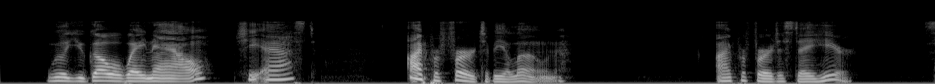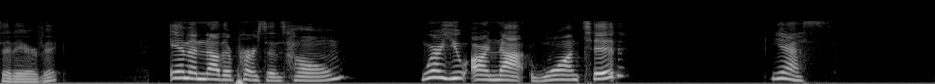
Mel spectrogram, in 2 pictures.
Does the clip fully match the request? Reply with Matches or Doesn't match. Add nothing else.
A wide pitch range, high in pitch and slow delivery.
Doesn't match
